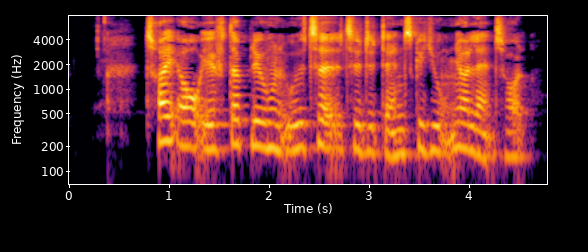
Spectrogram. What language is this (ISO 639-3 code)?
dan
